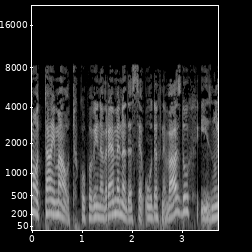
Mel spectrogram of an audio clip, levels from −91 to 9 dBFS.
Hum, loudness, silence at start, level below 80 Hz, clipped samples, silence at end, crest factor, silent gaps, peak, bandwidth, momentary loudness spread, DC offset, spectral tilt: none; -23 LUFS; 0 s; -54 dBFS; under 0.1%; 0 s; 16 dB; none; -8 dBFS; 8.8 kHz; 9 LU; under 0.1%; -4.5 dB/octave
